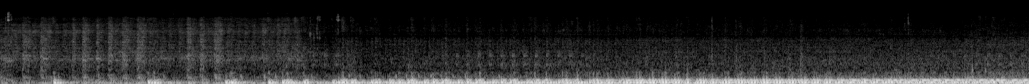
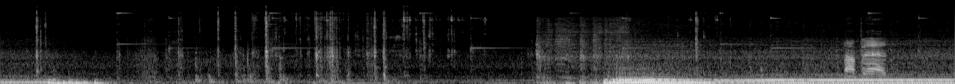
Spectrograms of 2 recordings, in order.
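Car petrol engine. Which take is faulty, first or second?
first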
